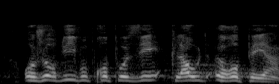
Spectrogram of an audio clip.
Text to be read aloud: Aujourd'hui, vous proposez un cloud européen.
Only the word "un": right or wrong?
wrong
